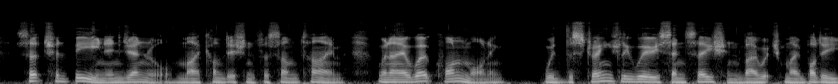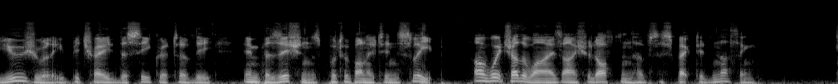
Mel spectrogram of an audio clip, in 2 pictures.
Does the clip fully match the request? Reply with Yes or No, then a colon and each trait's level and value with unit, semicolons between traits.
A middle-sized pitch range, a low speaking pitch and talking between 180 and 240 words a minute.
No: average, 4.2 semitones; very low, 95 Hz; average, 160 wpm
